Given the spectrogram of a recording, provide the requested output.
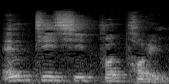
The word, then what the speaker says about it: anticipatory: 현대인들이 가장 정신적으로 걸리기 쉬운 병이 영어로 anticipatory, 발음이 좀 어려워요. anticipatory 이렇게 끊어서 해야 돼요.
